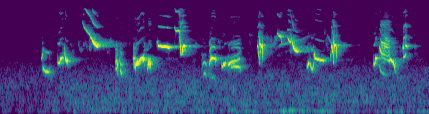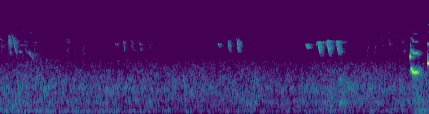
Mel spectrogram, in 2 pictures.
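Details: Gray catbird, a small American bird able to mimic a cat, sings a loud jumble of varied chirps and slurred whistled phrases for about four seconds, then falls mostly silent with a few faint notes.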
